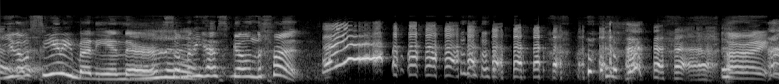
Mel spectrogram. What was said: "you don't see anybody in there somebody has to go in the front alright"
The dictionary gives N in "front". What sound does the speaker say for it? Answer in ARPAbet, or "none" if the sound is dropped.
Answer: N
